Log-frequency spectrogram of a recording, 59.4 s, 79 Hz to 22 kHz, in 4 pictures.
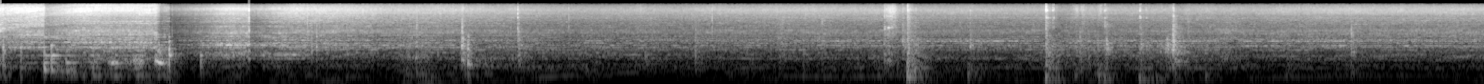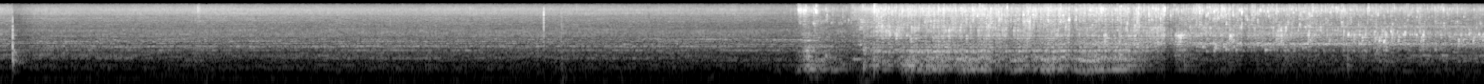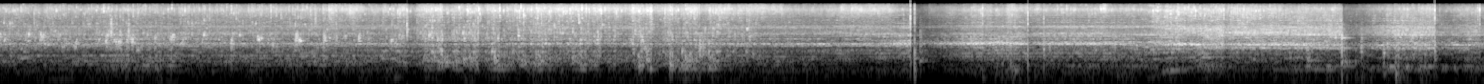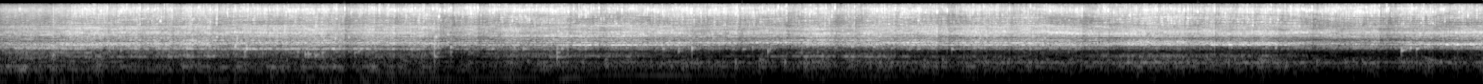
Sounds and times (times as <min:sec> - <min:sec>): Toilet flush: 0:00.0 - 0:06.3, 0:22.7 - 0:59.3
Water: 0:39.4 - 0:59.3.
